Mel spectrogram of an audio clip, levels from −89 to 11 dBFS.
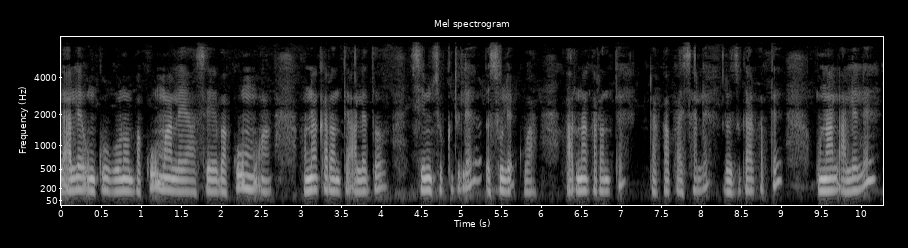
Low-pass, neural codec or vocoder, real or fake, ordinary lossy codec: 7.2 kHz; none; real; AAC, 32 kbps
